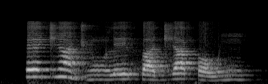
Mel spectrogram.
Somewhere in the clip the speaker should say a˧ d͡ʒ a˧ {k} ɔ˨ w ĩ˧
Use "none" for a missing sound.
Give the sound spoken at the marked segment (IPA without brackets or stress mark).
k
